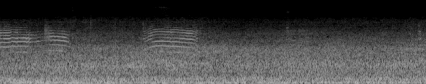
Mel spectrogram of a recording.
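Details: Injured cat in Dubai giving two short harmonic meows close together in the first two seconds, then falling silent over a steady low rumble of road traffic.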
